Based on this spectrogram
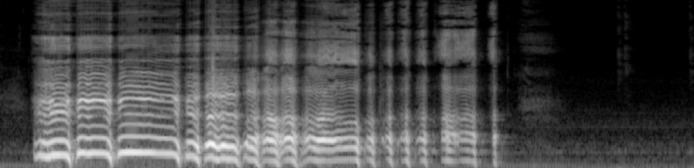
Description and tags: Dumb male laugh
Dumb, laugh, male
